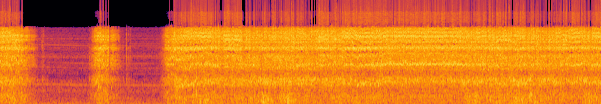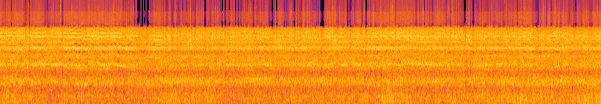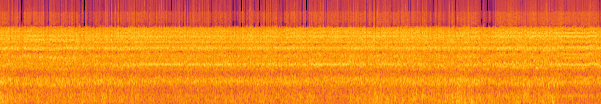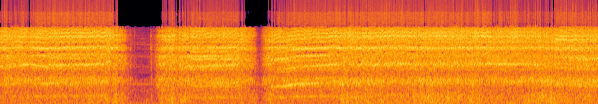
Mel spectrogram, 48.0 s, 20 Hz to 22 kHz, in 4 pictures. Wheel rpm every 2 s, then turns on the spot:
50, 60, 220, 220, 230, 220, 220, 210, 230, 230, 230, 230, 220, 230, 230, 240, 230, 220, 220, 120, 150, 210, 220, 220.
40-42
